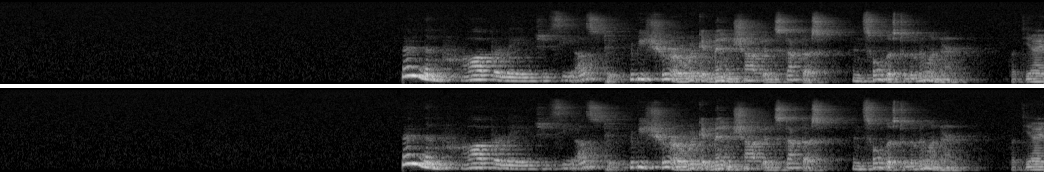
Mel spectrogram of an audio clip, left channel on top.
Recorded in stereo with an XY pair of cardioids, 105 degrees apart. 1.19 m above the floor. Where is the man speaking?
Straight ahead, 1.6 m.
